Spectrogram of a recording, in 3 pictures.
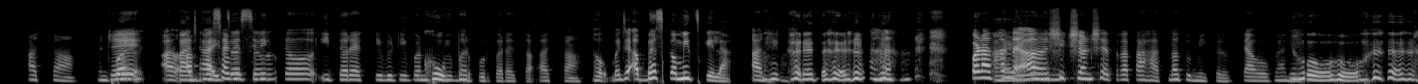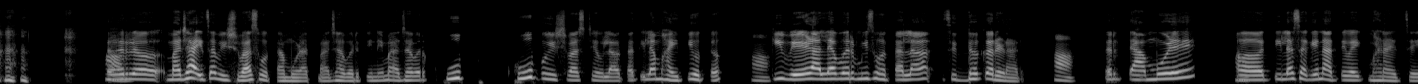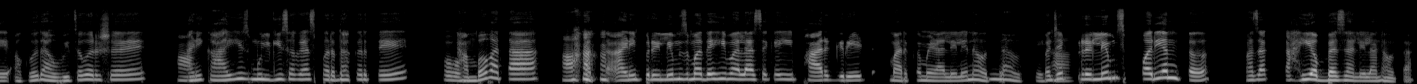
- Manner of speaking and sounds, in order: other background noise; tapping; chuckle; chuckle; chuckle; in English: "प्रिलिम्समध्येही"; chuckle; in English: "प्रिलिम्सपर्यंत"
- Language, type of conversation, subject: Marathi, podcast, पालकांच्या करिअरविषयक अपेक्षा मुलांच्या करिअर निवडीवर कसा परिणाम करतात?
